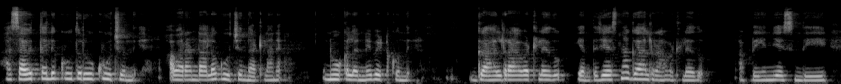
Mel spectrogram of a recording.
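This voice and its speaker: A woman telling a folk tale, retelling it in a lively way and putting on voices for the characters. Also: mid-range voice, breathy edge. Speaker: storyteller.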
